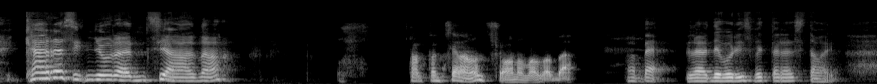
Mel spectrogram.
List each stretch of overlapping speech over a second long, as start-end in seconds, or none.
none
